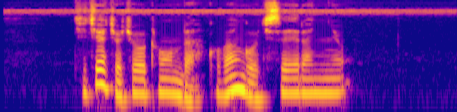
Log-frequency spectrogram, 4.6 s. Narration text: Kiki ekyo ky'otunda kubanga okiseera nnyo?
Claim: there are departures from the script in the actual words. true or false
false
